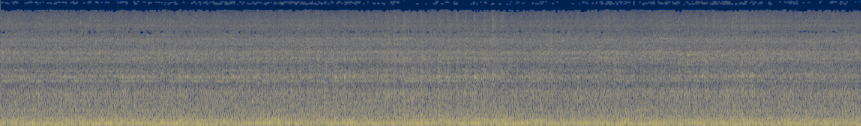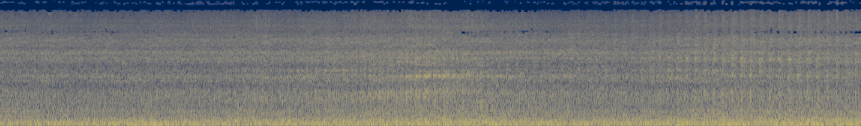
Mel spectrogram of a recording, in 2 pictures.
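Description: Freight train of coal hopper cars rolling past: a steady deep rumble of steel wheels on the rails, with a faint ringing from the wheels and rails above it, growing a little louder near the end.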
